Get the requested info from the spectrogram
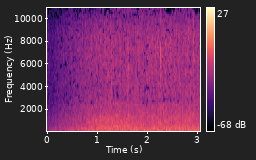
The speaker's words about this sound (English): As I assumed my position as part of the congregation, and as soon as the Imam had started the prayer, something beautifully bizarre happened. It started raining, pouring.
